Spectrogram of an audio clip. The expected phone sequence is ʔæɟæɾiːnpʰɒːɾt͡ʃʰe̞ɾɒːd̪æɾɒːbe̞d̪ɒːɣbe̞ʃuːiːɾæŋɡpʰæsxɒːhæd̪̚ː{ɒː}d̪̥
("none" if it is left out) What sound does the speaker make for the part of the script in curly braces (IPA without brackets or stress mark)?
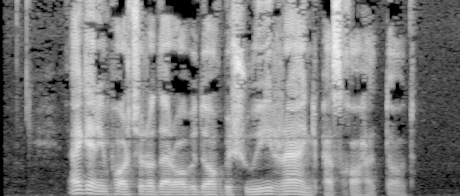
ɒː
